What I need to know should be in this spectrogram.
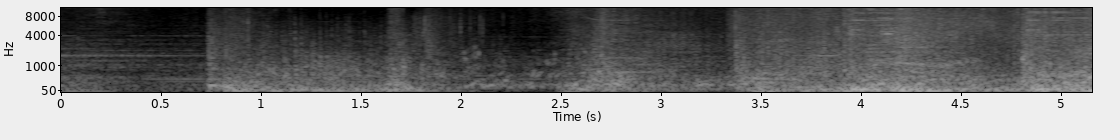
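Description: Magic blasts and weapon hits crash and whoosh.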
